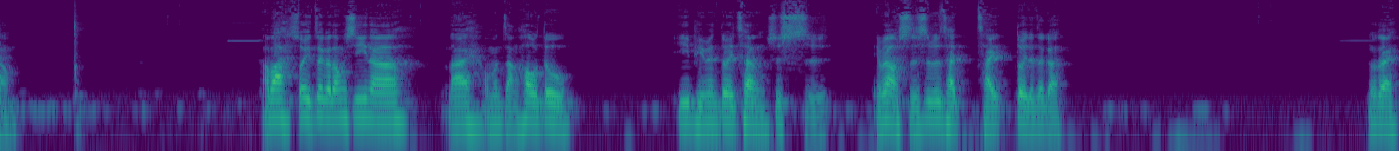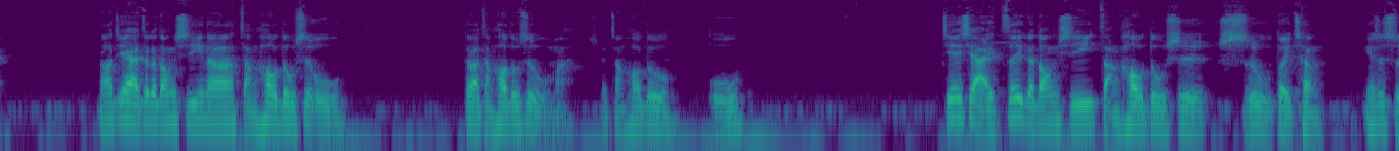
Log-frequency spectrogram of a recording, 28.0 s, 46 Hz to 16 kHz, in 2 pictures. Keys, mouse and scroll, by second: 0.6 Delete, 1.5 click, 3.9 click, 5.2 click, 6.9 click, 8.0-8.5 scroll up 1, 12.4 click, 13.1-13.4 scroll down 1, 13.6 scroll up 1, 14.8 click, 19.1 super+3, 20.2 click, 20.9 5, 22.3 click, 24.0 click.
